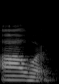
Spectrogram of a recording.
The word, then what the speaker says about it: hour: इसी तरह consonant letter है, एक वर्ड है आवर, यानी कि HOUR, स्टार्ट तो वो एच से हो रहा है और एच कॉन्सोनेंट साउंड है, लेकिन यहाँ पर एच जो है वो साइलेंट है, यानी कॉन्सोनेंट लेटर जो है वो साइलेंट है, तो यहाँ पर वोवेल का साउंड आ रहा है तो यहाँ पर हम यूज़ करेंगे एन, एन आवर।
